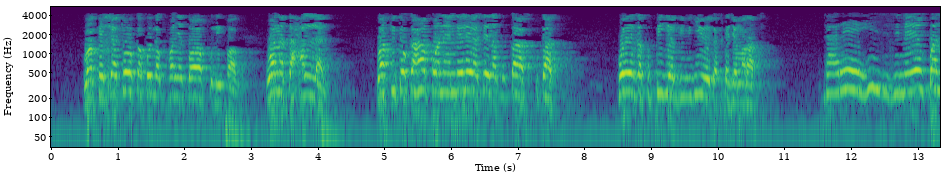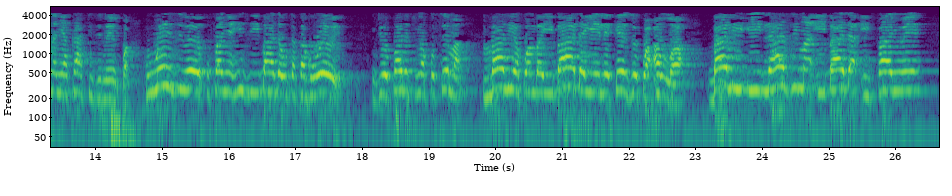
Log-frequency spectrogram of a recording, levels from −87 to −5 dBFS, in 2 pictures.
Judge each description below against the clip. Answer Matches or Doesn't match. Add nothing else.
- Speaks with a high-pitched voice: Matches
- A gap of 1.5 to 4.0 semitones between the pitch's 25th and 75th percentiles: Matches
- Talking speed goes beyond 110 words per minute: Doesn't match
